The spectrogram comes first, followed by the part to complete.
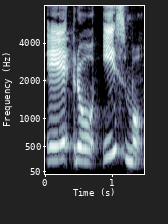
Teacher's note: o I também é a vogal fraca, a vogal débil, mas ela é a mais intensa, é onde está a sílaba tônica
